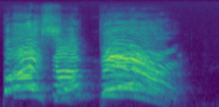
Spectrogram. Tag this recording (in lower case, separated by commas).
human voice, human group actions, shout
